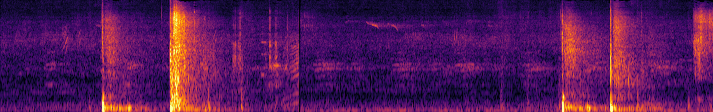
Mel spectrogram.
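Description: A football is kicked hard with sharp thuds.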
